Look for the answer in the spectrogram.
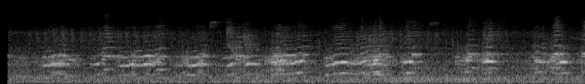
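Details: Canada geese, six flying in formation along the Saint Johns River toward downtown Jacksonville, Florida, at sunrise, 7:33am, October 13, 2015; loud repeated nasal honks from several birds, overlapping, roughly every half second, over steady background rumble.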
